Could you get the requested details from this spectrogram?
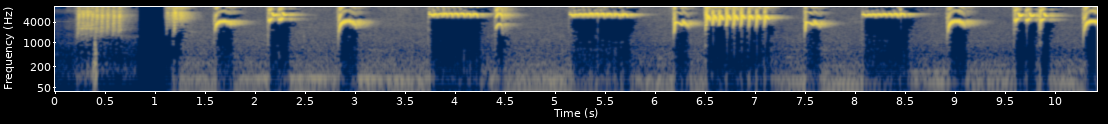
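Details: Masteran 'gacor' songbird song, a varied, fast medley of sharp downslurred chips, piercing sustained high whistles and short buzzy rattles, delivered almost without pause over a steady low background hum.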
